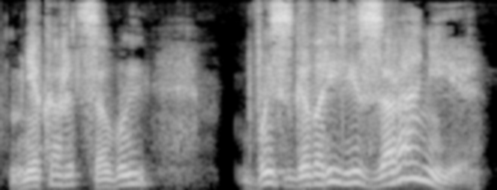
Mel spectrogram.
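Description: A man's voice: fairly high pitch, huge pitch swings, a little slow, slightly rough, pitched above the performer's own voice, exaggerated voice. A man voicing a proud, suspicious young queen in an audiobook, speaking coolly and sharply. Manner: cool and sharp.

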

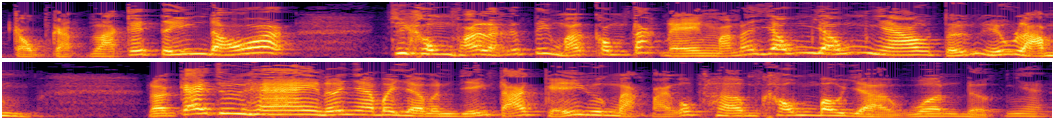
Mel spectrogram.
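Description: A man's voice: fairly high pitch, a bit bright, husky. A man with a Southern Vietnamese accent who tells a ghost story to his audience in a vivid, dramatic way.

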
